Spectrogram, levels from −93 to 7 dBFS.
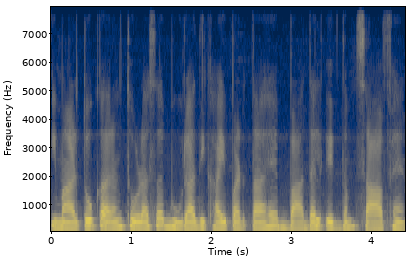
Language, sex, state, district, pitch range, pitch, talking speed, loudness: Hindi, female, Chhattisgarh, Sukma, 190-215 Hz, 200 Hz, 175 wpm, -15 LUFS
